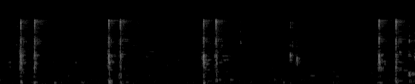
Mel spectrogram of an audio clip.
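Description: Faint computer mouse clicks, about five times at roughly one-second intervals, most of them a quick pair of clicks.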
